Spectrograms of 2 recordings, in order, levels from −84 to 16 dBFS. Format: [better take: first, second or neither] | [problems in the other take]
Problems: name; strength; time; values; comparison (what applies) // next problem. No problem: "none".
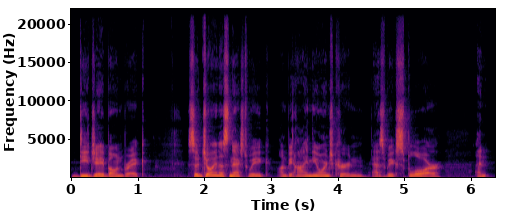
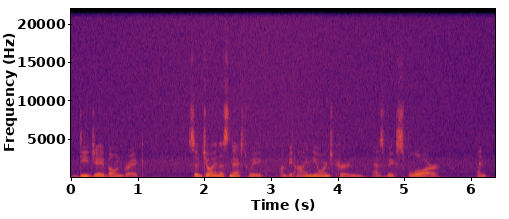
first | hiss; loud; throughout; 8 dB below the speech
